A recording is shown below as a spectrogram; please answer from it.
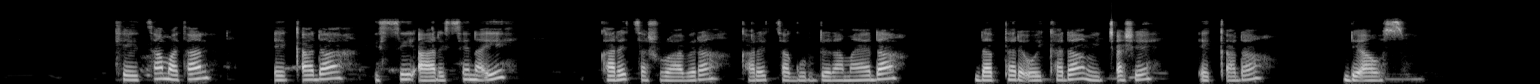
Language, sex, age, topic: Gamo, female, 18-24, government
